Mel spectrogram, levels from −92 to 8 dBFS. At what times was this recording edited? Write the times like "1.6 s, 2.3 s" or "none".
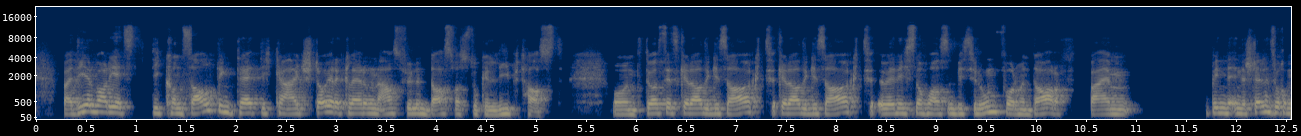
7.4 s, 10.5 s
